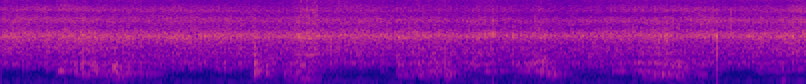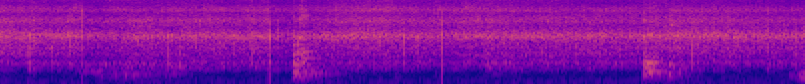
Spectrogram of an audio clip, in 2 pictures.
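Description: Spring onion stalks and diced potato sizzling in oil in a karahi, stirred with a spatula that scrapes across the pan bottom again and again, with a few sharp clicks of the spatula on the metal. The pan is new, and the bhaji is catching and sticking to it.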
